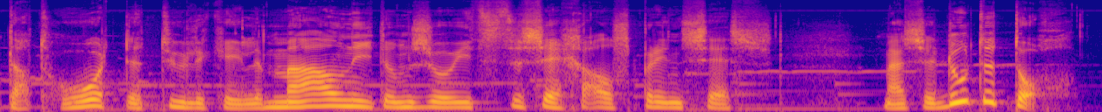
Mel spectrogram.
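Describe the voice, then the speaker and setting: A woman narrating a storybook in a calm, measured way. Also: sits low, soft background music.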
